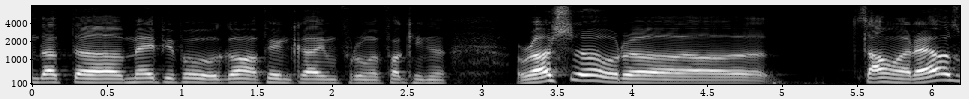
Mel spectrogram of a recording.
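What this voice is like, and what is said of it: Bulgarian accent with hard R. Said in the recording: “I have some weird accent ... I'm from fucking Bulgaria, and yes, we talk like this. Our R is a hard one.”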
